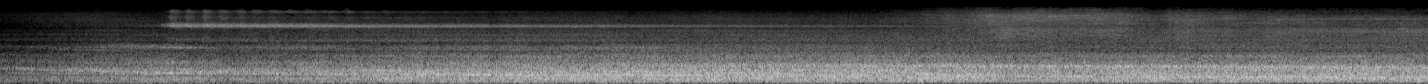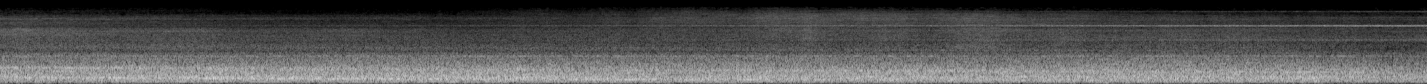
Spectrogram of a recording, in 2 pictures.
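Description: E7 series Shinkansen pulling into the platform and slowing. A loud rush of wheels and air builds over the first few seconds, a hum slowly falls in pitch as the train loses speed, and a steady high squeal sets in about two seconds in.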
